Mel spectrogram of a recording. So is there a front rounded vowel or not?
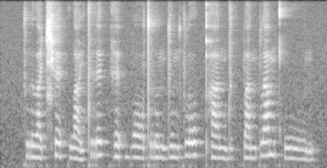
no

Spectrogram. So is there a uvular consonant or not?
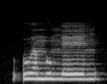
no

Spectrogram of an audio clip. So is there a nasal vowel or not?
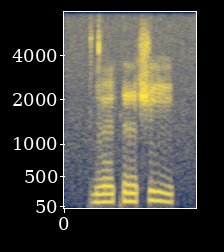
yes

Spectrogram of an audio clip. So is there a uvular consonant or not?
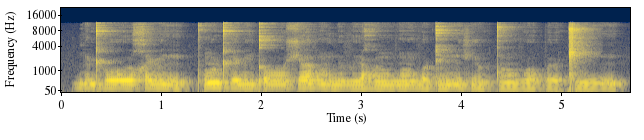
yes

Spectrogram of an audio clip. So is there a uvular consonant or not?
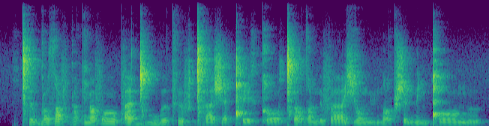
no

